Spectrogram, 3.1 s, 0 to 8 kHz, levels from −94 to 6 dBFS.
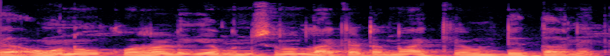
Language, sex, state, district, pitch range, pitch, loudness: Kannada, male, Karnataka, Koppal, 145-160 Hz, 150 Hz, -13 LUFS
